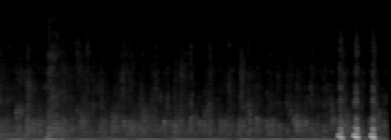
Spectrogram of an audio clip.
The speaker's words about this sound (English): Come on, can we just clap to the Lord right now, Father?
